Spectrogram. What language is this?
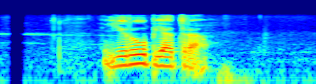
Nepali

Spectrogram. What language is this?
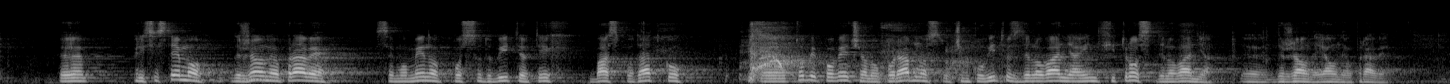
Slovenian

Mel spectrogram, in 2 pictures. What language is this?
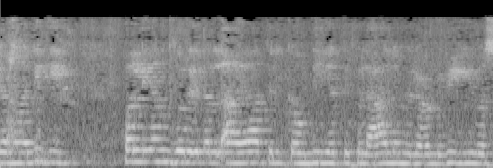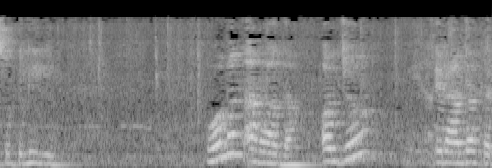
Urdu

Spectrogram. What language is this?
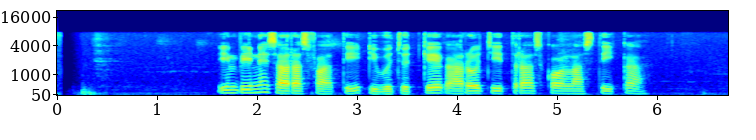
Javanese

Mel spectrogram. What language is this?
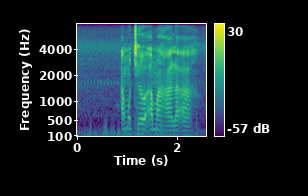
Tswana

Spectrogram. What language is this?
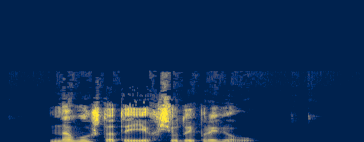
Belarusian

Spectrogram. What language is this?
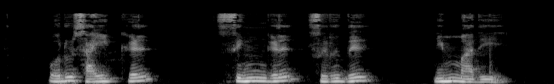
Tamil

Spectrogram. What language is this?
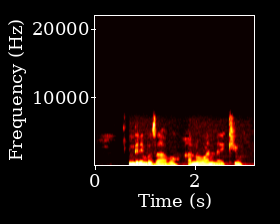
Kinyarwanda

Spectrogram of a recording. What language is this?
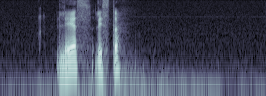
Norwegian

